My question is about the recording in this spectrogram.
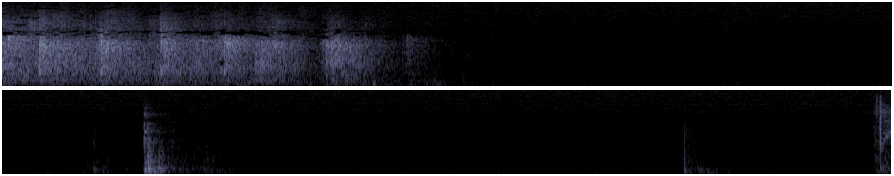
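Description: Audience applause for a reader at a scripture reading: clapping lasts about two seconds and then fades, leaving quiet broken by a few faint thumps.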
